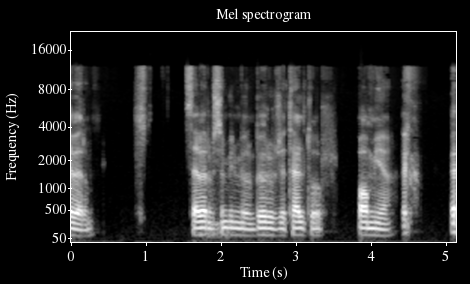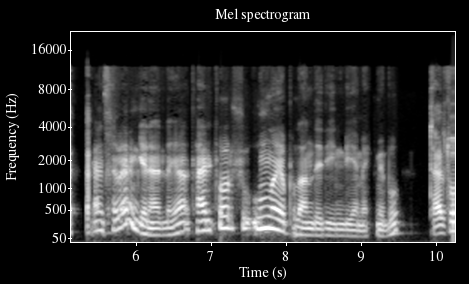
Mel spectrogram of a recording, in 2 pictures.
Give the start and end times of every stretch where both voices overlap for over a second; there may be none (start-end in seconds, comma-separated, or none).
none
